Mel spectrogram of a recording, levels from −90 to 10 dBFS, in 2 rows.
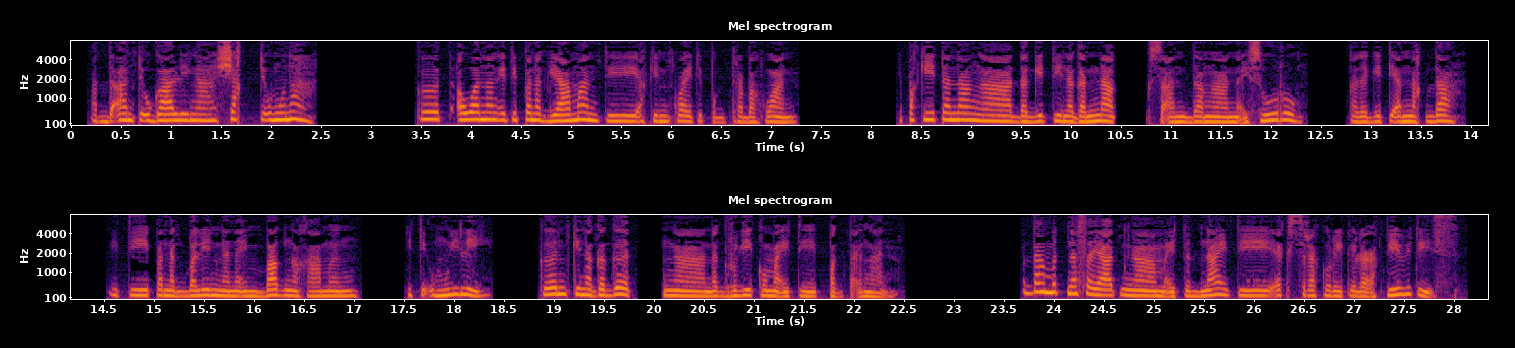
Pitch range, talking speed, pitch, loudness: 170-215 Hz, 110 wpm, 190 Hz, -18 LUFS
